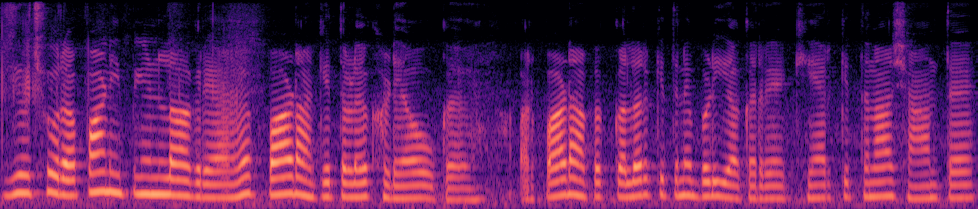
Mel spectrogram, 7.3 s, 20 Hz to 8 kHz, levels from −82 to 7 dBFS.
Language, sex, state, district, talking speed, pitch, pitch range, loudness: Hindi, female, Haryana, Rohtak, 205 wpm, 205 Hz, 185-225 Hz, -17 LUFS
